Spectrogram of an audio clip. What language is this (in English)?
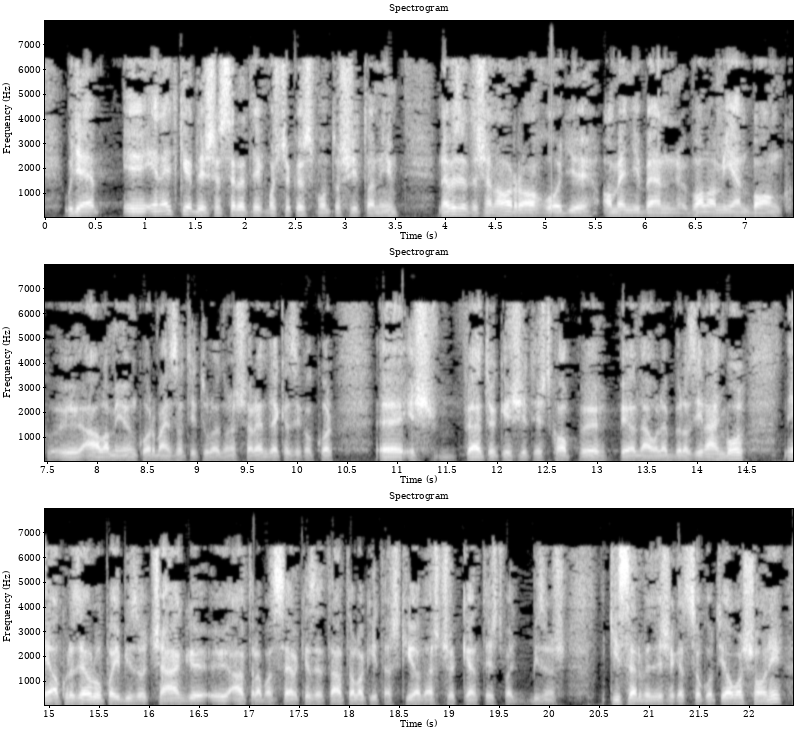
Hungarian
